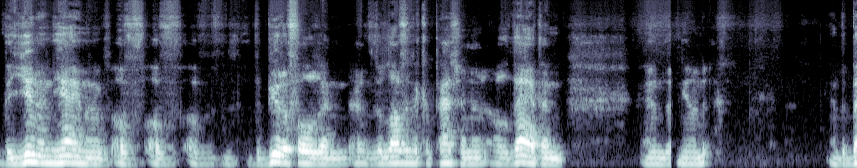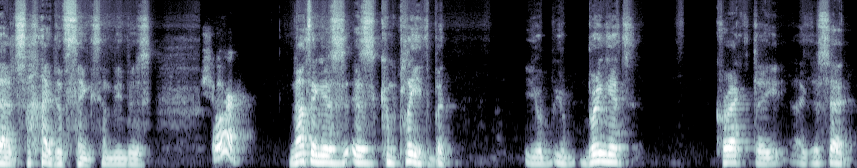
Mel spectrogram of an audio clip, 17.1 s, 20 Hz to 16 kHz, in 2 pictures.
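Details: Male stroke survivor diagnosed with aphasia after a stroke about 30 years ago, in conversation with word-finding difficulty; aphasia.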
